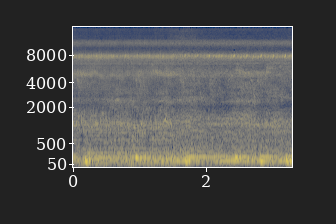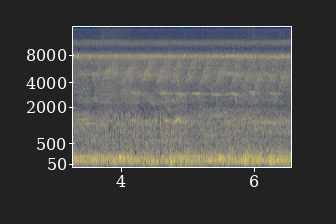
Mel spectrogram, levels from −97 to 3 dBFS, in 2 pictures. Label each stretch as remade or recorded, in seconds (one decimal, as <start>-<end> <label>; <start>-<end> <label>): 0.0-1.5 remade; 1.5-3.8 recorded; 3.8-4.8 remade; 4.8-6.6 recorded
